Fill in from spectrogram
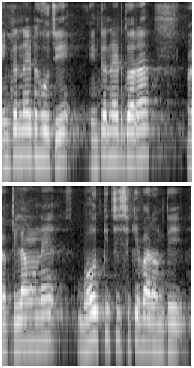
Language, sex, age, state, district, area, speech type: Odia, male, 30-45, Odisha, Ganjam, urban, spontaneous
